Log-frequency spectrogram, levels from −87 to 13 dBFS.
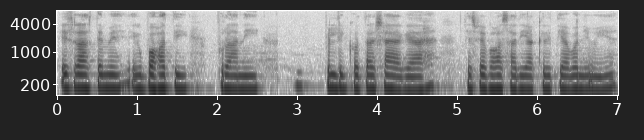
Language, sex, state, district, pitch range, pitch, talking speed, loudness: Marwari, female, Rajasthan, Nagaur, 155-165 Hz, 160 Hz, 160 wpm, -15 LUFS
